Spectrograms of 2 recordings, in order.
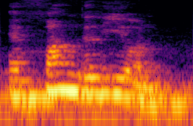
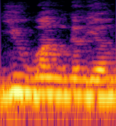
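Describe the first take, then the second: First: The word begins with an ev sound. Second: The word begins with a yu sound.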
